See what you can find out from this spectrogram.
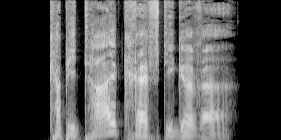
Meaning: inflection of kapitalkräftig: 1. strong/mixed nominative/accusative feminine singular comparative degree 2. strong nominative/accusative plural comparative degree
- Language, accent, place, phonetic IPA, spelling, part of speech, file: German, Germany, Berlin, [kapiˈtaːlˌkʁɛftɪɡəʁə], kapitalkräftigere, adjective, De-kapitalkräftigere.ogg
